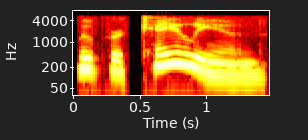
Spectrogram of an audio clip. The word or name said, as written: Lupercalian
